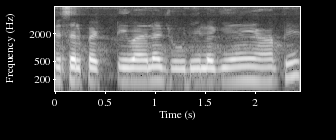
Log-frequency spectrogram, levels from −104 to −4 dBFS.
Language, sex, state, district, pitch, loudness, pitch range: Hindi, male, Bihar, Darbhanga, 180 Hz, -17 LUFS, 175-185 Hz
